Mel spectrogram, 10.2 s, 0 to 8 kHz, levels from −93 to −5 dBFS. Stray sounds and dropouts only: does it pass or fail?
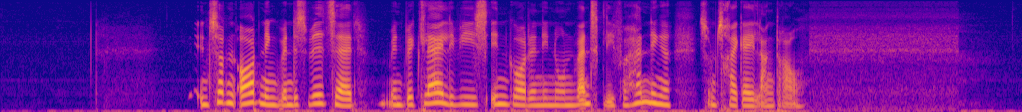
pass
